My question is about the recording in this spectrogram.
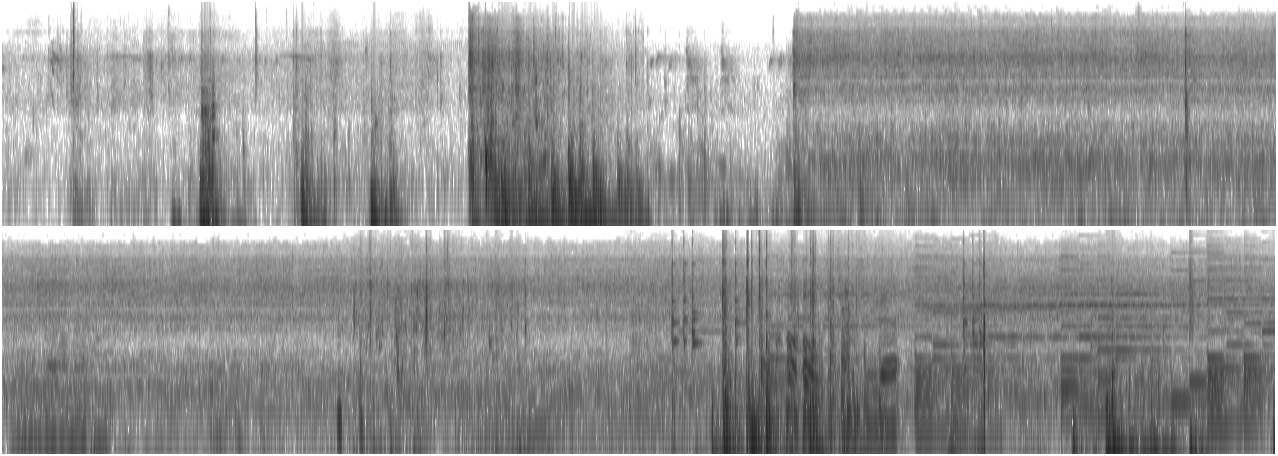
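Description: Scattered knocks and handling noise of fishing gear in a small boat, with a loud rough stretch of rustling about five seconds in. After that a steady hiss sets in, and background music comes up near the end.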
